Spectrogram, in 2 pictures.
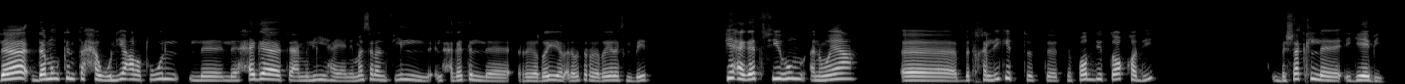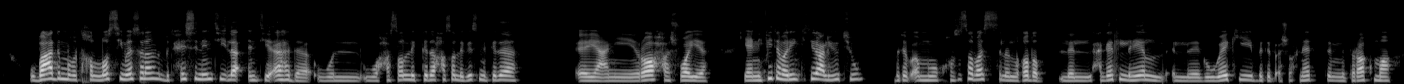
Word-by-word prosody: ده 265 +5 +10
ده 230 +4 +5
ممكن 265 +1 +2
تحوليه 220 -2 0
على 235 -3 +2
طول 245 +3 -3
ل 185 -1 -3
لحاجة 235 +4 +4
تعمليها، 195 0 -4
يعني 165 0 -7
مثلًا 210 0 -3
في 210 +4 -8
ال 205 -7 -5
الحاجات 195 +3 -4
ال 165 -6 -3
الرياضية 175 +5 +1
الأدوات 180 +2 -3
الرياضية 180 -2 -2
اللي 195 0 +2
في 190 - -24
البيت، 185 +5 -4 0.7
في 290 - +5
حاجات 255 0 +5
فيهم 265 -1 +2
أنواع 245 +7 +2 0.4
آآ 180 -2 +3
بتخلّيكِ 210 - -4
ت 205 - -6
ت 195 -1 -9
تفِضِّي 190 +7 -2
الطاقة 235 -2 +1
دي 245 +10 -7 1.2
بشكل 230 +6 0
إيجابي، 180 -4 +3 0.5
وبعد 235 +7 +9
ما 245 -3 +1
بتخلّصي 215 +4 -2
مثلًا، 260 0 0
بتحِسّي 250 +5 -5
إن 235 - +1
أنتِ 255 +2 -2
لأ، 230 -3 +2
أنتِ 200 0 -7
أهدى، 205 -7 +1
وال 170 -1 -8
وحصل 195 +5 -4
لِك 210 -1 -2
كده 210 0 +1
حصل 220 0 -5
لجسم 210 +2 -4
كده 200 -1 -1 0.6
آآ 175 - +1
يعني 165 -1 -2
راحة 200 +1 +6
شوية، 180 -3 0 0.3
يعني 185 0 0
في 275 - +1
تمارين 230 -4 +3
كتير 240 +3 -2
على 225 - +6
اليوتيوب 235 +3 -6 0.3
بتبقى 195 -1 -4
مُخصّصة 195 +5 -4
بس 225 -1 -2
للغضب، 185 0 -1 0.2
للحاجات 175 +5 -4
اللي 205 -3 -2
هي 205 +2 +3
ال 190 -5 -3
اللي 165 -1 -5
جُوَّاكِ 180 +6 0
بتبقى 185 -3 -7
شُحنات 200 +3 -8
متراكمة، 180 +1 -1
200 Hz, 160 wpm, -23 LUFS, 180-230 Hz, 1.2 s, ده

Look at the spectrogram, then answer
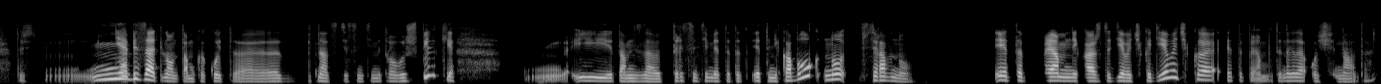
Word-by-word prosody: То - - -13
есть, - - -21 0.2
м, 375 - 0
не 265 - +9
обязательно 225 -11 +6
он 140 - -4
там 135 - -3
какой-то 140 -1 -4 0.2
пятнадцатисантиметровой 145 0 -6
шпильки, 395 - -2 0.8
м, - - -7
и 165 -3 +2
там, 145 -1 0
не 145 - -3
знаю, 135 -2 -1
3 170 0 -4
сантиметра- 160 -1 -6
эт 145 - -10
это 165 -2 -1
не 150 - -1
каблук. 190 - +4
Но 235 +3 +4
всё 190 - -3
равно- 165 -8 -1 0.8
это 185 -3 +2 0.2
прям, 175 -1 +7
мне 160 0 +1
кажется, 155 -1 +2
девочка-девочка, 205 - +1
это 180 - -9
прям 85 -3 -7
вот 160 - -14
иногда 170 0 -2
очень 145 -3 -10
надо. 135 +6 -8
160 Hz, 150 wpm, -25 LUFS, 145-190 Hz, 0.8 s, не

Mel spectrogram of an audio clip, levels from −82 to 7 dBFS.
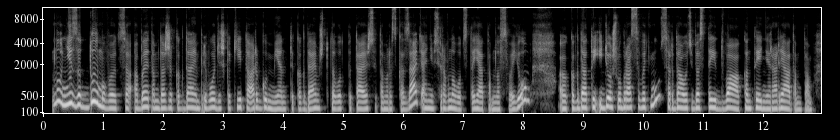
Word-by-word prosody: ну, 350 +5 +2
не 285 +3 +6
задумываются 200 - +2
об 185 - -2
этом 210 -3 +1
даже 185 +1 0
когда 185 +2 -1
им 185 - -1
приводишь 185 -1 -1
какие 185 +3 -3
то 200 - -3
аргументы, 175 -3 -2
когда 170 +1 -2
им 190 - -2
что-то 185 -2 -5
вот 175 +1 -4
пытаешься 175 +1 -1
там 165 +1 -5
рассказать, 170 - -1
они 185 -1 0
всё 180 0 -7
равно 185 0 0
вот 160 -1 -4
стоят 165 +1 -2
там - - -6
на 165 0 -3
своем. 240 - 0 0.5
Э, 180 0 +1
когда 195 +3 +1
ты 210 +1 +1
идешь 215 +1 +3
выбрасывать 205 0 +1
мусор, 360 - -1
да, 200 +1 +3
у 190 - +2
тебя 190 +1 0
стоит 195 -1 0
2 180 0 +3
контейнера 180 -1 0
рядом: 175 -4 0
там 160 +1 -6
185 Hz, 190 wpm, -19 LUFS, 175-205 Hz, 0.5 s, не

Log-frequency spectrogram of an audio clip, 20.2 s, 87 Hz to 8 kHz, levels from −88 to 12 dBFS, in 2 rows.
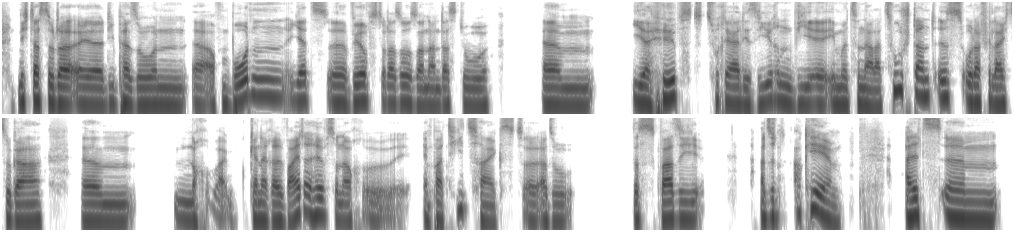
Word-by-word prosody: nicht, 140 +1 -1
dass 145 -2 +4
du 140 - +3
da, 130 -1 +5
äh, 125 -1 +3
die 135 +2 -4
Person, 125 -1 +1
äh, 130 - -4
auf 120 -2 -3
'n 130 - -1
Boden 175 +4 +2
jetzt, 150 0 -2
äh, 140 -3 0
wirfst 145 0 +1
oder 135 -2 -1
so, 140 +1 +1
sondern 125 -1 -1
dass 125 0 -3
du, 120 -1 -1 0.5
ähm, 125 -1 +1 0.4
ihr 140 -3 +3
hilfst 165 +6 +3
zu - - -3
realisieren, 130 0 0
wie 130 0 0
ihr 130 -1 0
emotionaler 125 -2 +1
Zustand 195 -6 +1
ist 165 -1 0
oder 140 -3 +3
vielleicht 130 -2 0
sogar, 125 -1 +1 0.4
ähm, 125 -1 +1 0.4
noch 130 - -3
wei - - -7 0.2
generell 125 -2 +1
weiterhilfst 155 +1 +2
und 125 - -2
auch, 125 0 -5
äh, 70 +2 -9
Empathie 130 - -3
zeigst. 120 - -5
Äh, - - -8
also 125 0 -4 0.6
das 135 -2 0
quasi 135 0 +1 0.6
also 145 0 +1 0.2
okay 170 - +2 0.7
als, 150 0 +3
ähm, 135 -3 +3
130 Hz, 150 wpm, -22 LUFS, 125-145 Hz, 0.7 s, da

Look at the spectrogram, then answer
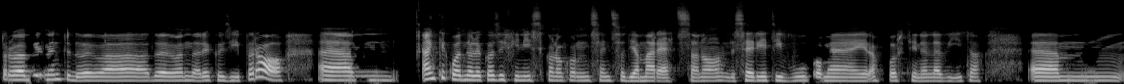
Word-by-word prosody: Probabilmente 215 +1 +2
doveva 180 0 +2
doveva 185 -1 +2
andare 185 0 -2
così. 180 -2 -4
Però, 245 - +4 0.3
ehm, 195 -1 +1 0.2
anche 275 +6 +3
quando 215 -4 +2
le 200 - +3
cose 210 0 +1
finiscono 195 -2 -4
con 185 -1 -4
un 180 - -4
senso 185 0 -5
di 175 -1 0
amarezza, 165 -1 -1
no, 170 +2 -2
le 165 -1 -6
serie 180 +2 +1
TV 180 0 -3
come 170 -1 0
i - - 0
rapporti 175 +1 -4
nella 165 0 -2
vita, 165 +2 -7 0.4
ehm, 180 0 +1
180 Hz, 145 wpm, -23 LUFS, 175-195 Hz, 0.4 s, Però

